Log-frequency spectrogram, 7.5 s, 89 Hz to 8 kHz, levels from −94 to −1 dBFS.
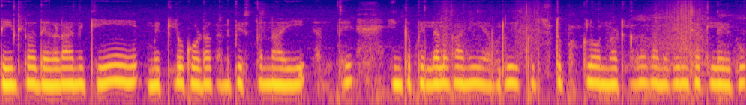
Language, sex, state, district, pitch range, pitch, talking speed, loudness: Telugu, female, Andhra Pradesh, Anantapur, 220-230 Hz, 225 Hz, 95 wpm, -15 LUFS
